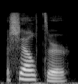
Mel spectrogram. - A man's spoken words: No, female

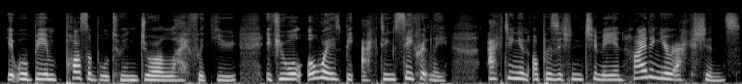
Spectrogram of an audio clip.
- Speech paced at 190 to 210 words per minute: Yes, average, 195 wpm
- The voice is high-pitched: Yes, high, 230 Hz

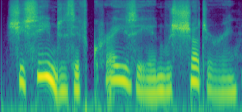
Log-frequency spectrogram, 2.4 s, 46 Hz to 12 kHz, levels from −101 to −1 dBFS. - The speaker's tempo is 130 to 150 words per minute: No, average, 200 wpm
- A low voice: No, medium, 165 Hz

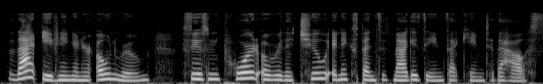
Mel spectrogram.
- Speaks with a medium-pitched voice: No, high, 210 Hz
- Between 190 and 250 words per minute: Yes, average, 200 wpm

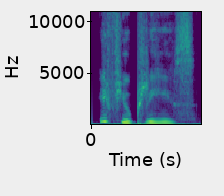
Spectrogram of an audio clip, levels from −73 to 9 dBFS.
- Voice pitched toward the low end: No, high, 190 Hz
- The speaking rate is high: No, average, 165 wpm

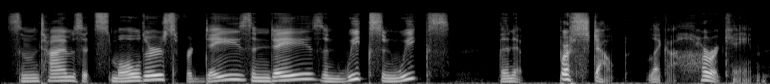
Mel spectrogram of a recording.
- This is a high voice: No, medium, 175 Hz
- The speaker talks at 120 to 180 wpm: Yes, average, 140 wpm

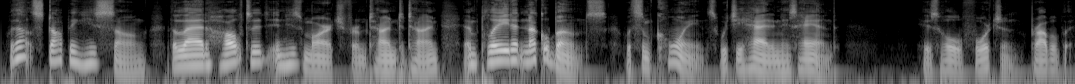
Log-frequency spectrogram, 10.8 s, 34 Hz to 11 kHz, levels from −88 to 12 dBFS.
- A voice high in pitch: No, low, 100 Hz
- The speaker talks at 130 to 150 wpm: No, average, 175 wpm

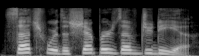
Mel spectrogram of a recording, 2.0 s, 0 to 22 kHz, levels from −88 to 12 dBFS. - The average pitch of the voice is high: Yes, high, 225 Hz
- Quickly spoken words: No, average, 180 wpm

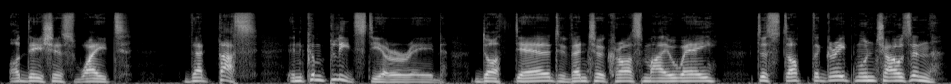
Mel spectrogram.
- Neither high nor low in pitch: Yes, medium, 145 Hz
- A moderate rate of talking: No, slow, 125 wpm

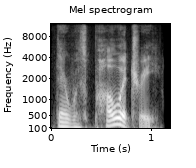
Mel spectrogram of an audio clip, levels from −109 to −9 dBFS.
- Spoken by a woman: Yes, female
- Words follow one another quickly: No, average, 150 wpm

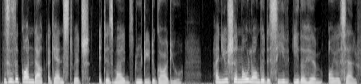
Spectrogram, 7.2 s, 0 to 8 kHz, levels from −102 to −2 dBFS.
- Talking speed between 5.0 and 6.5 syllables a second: Yes, 5.2 syllables/s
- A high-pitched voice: Yes, high, 200 Hz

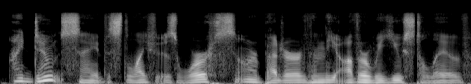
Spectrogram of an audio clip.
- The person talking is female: No, male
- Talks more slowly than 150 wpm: No, fast, 205 wpm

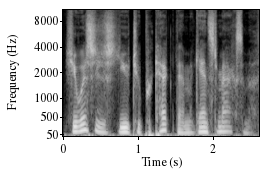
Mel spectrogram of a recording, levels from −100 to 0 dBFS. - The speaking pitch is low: Yes, low, 115 Hz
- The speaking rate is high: No, average, 185 wpm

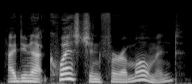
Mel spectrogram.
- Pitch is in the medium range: Yes, medium, 150 Hz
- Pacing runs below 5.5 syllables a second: Yes, 5.1 syllables/s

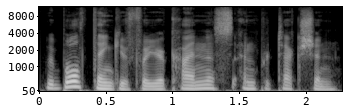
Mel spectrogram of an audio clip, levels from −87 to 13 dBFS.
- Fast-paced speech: Yes, fast, 235 wpm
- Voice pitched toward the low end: Yes, low, 130 Hz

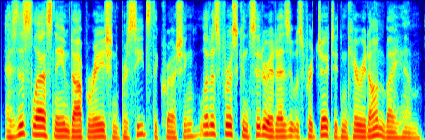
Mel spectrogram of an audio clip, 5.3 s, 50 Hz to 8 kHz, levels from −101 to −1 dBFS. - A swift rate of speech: Yes, fast, 250 wpm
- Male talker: Yes, male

